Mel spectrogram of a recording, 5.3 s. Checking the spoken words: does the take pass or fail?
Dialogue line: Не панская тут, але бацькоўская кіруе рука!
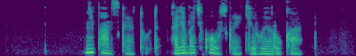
pass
